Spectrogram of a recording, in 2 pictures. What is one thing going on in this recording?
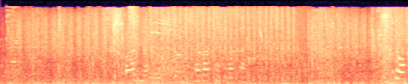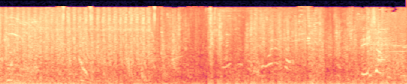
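A game weapon fires rapid energy shots.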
